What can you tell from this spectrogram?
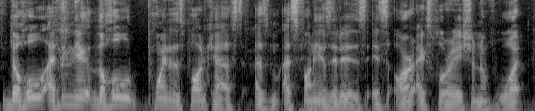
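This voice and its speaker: A man's voice: mid-range voice, a little fast. A young man, co-hosting a podcast in casual, crude chat and telling stories with lots of swearing. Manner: animated storyteller, swears a lot. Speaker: podcast co-host.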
